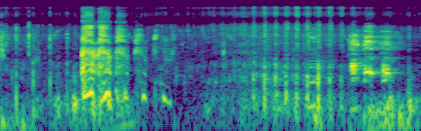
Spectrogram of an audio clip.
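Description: Ducks quack.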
